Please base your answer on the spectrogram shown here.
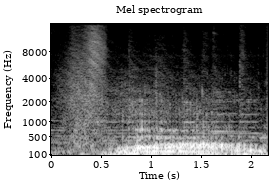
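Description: A tiger's roar rises after a brief quiet start and holds as a loud, deep, rumbling growl through the rest of the short stretch, with no talking.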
